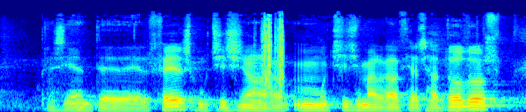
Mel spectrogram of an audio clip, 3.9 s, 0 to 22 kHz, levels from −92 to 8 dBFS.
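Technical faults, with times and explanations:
throughout, MP2 compression: The sound is dull and muffled, with a gurgling, grainy roughness. This is likely low-rate MPEG Layer II coding, which fits a rate around 80 kbps. Starved of bits, the codec shuts off upper sub-bands and coarsely quantises the rest.
1.90 to 2.14 s, cable scratch noise: A dense, uneven rustling scratch sits over the sound, roughly as loud as the sound itself. A worn cable, connector or control being moved is the likely cause, with its contact resistance jumping rapidly and injecting bursts of noise.
3.26 to 3.45 s, DAB burbling: A short patch of burbling noise blips breaks through the sound. Bit errors from weak reception slipped past error correction into the coded data, corrupting samples across what fits around eight frames.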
